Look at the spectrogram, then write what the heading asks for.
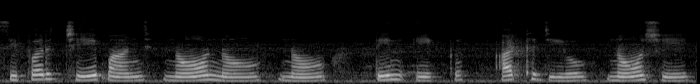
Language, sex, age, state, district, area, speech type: Punjabi, female, 45-60, Punjab, Jalandhar, urban, read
